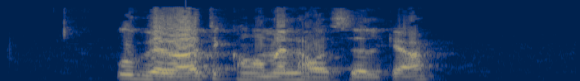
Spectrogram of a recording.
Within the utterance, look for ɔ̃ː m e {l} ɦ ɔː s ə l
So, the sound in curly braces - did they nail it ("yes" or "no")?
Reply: yes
